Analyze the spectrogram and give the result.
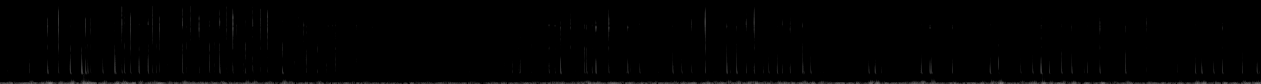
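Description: A roll of plastic adhesive tape is tapped and scratched with quick, dense, dry clicks and brief bright ticks. The sound stays quiet over a steady low hum throughout.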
